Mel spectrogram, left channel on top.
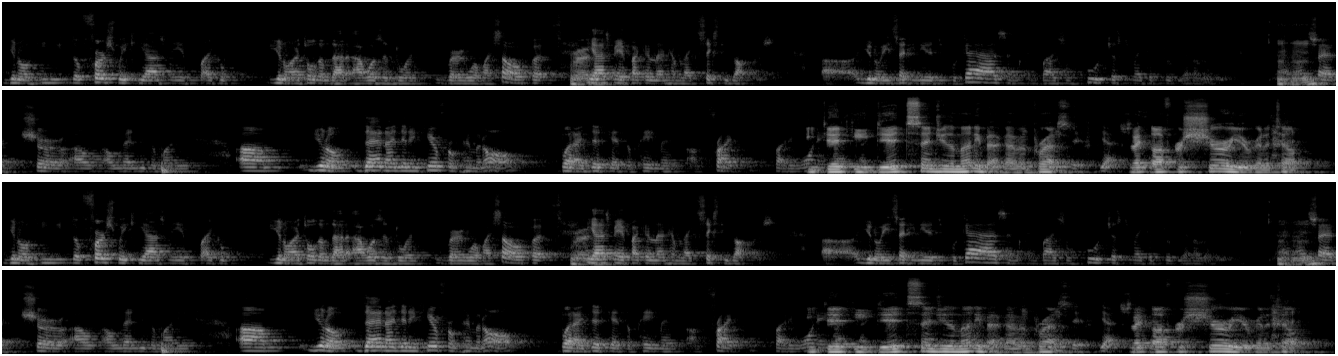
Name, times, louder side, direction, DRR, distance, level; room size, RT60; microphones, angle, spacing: voice 1, 0.0-2.3 2.7-7.7 8.2-9.3 9.6-10.6 10.8-12.2 12.7-18.5 18.9-20.7 21.1-21.8 23.5-24.9 26.0-26.3, right 1 dB, 5° right, 6 dB, 0.4 m, -37 dB
voice 2, 12.7-13.2 21.4-24.0 24.6-26.3, left 2 dB, 70° left, 7 dB, 0.8 m, -30 dB
9.7 x 4.4 x 2.9 m, 0.86 s
head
